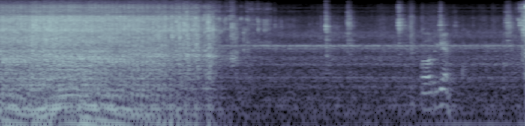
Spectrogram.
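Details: Roadside-salvaged small single-cylinder lawn mower engine for the Tommy Gun mini bike, after choke on then off; it roars unevenly for about three seconds, then fades and stalls, unable to sustain a run. The spark plug is changed next.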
